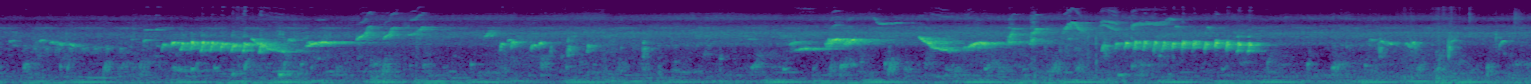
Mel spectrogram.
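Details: Javan pied starling, known for its dancing, delivers repeated harsh, buzzy chatter with upward-sweeping whistles and high squeaks, in loose bursts about every two seconds over a low hum.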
